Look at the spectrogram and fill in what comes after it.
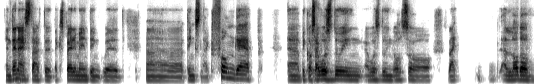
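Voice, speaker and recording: A man with an Italian accent speaks at a fairly slow pace, with a medium pitch and fairly even intonation. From southern Italy. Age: 30s. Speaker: Android developer. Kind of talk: interview.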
